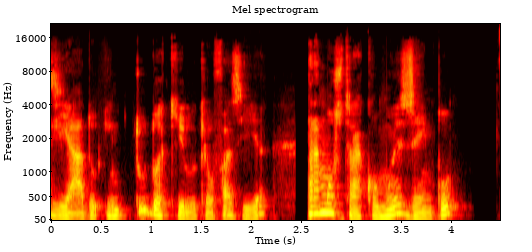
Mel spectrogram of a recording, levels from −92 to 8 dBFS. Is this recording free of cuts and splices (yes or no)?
no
